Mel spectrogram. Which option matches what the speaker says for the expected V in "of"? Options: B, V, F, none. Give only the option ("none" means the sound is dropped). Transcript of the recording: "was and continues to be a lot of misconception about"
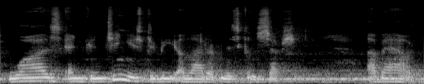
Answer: V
